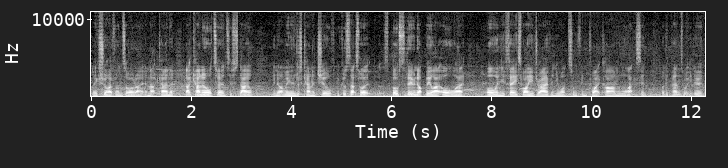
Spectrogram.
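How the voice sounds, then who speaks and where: A man's voice: lowish voice, level tone, fast talker, recorded from a distance, a little hiss or hum. A young man, a student radio presenter talking casually in an easygoing, rambling way with lots of fillers. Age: young adult. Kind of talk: casual interview talk. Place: outdoors in a city.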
